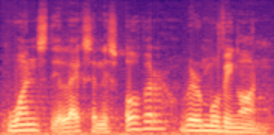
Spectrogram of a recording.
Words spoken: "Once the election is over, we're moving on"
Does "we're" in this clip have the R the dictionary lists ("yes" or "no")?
yes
